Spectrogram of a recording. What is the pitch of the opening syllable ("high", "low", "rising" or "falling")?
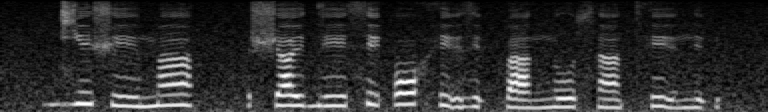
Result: high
